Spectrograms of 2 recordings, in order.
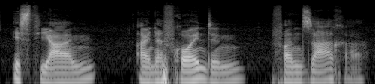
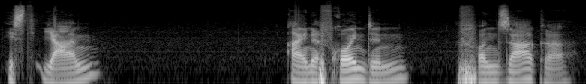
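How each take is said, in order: First: Said in the usual way. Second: Slow quiz read with pauses between parts; slow, chunked question. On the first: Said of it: "teacher repeats quiz question". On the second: Shown as a demonstration. Teacher quizzing German learners, slowly and in chunks. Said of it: "teacher reads quiz question twice".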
